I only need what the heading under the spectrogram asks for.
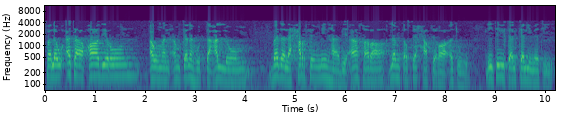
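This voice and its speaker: A man teaches a religious law lesson at a middling pitch. He reads a classical text, then explains it in dialect, saying words over and over to show their pronunciation. His voice rings in a long-echoing hall and comes through a thin, phone-like line.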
